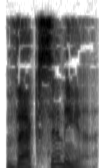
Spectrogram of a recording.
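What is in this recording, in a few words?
"vaccinia", British English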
